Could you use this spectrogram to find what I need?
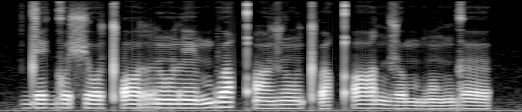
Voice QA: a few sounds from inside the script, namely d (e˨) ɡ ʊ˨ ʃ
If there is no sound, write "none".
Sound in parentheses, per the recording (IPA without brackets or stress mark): e˨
